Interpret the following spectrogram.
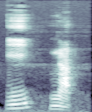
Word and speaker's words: ingat: Ingat. Ingat. Ingat. There are 2 syllables in this word, which is I, the first syllable, and ngat, the second syllable.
